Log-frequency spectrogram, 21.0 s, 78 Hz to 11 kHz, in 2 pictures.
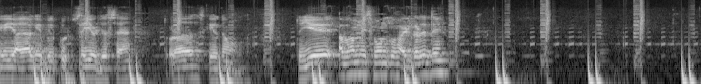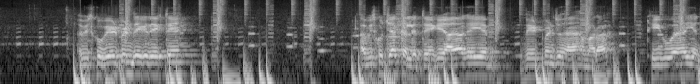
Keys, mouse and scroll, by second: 1.5 s, 3.3-4.0 scroll down 12, 4.0 scroll up 2, 5.1 click, 6.4 h, 9.3 a, 10.8 shift+click, 12.2 ctrl+p, 15.5 scroll down 2, 16.3 click, 19.3-21.0 drag.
